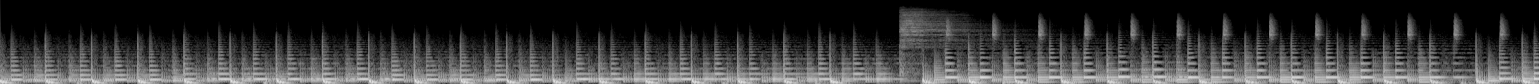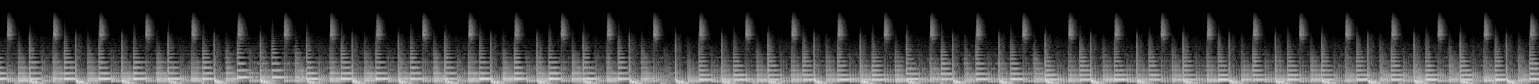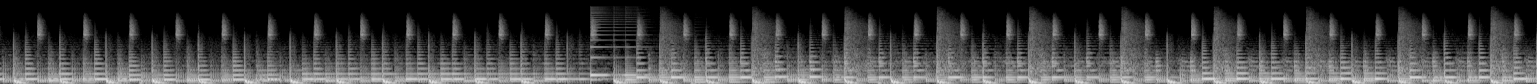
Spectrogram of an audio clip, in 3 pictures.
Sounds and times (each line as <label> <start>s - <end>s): synth 36.7s - 39.6s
